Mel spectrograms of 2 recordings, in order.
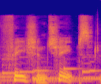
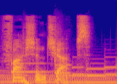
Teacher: An Australian speaker will sound more like fish and chips, drawing out that I sound, whereas a New Zealander will shift the I to a U, pronouncing it like fish and chaps.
